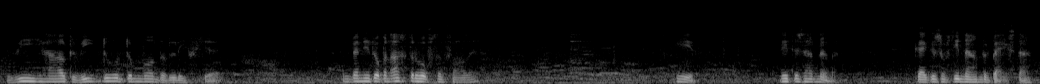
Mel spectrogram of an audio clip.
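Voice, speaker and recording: A man's voice: medium pitch, a little slow, pauses often, close to an everyday voice. An actor playing a chatty, nosy, bossy older man in a radio drama, with a theatrical, rambling delivery. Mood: bossy, needling. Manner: theatrical, rambling, commanding, with hesitations. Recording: dull, hissy old radio play recording.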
